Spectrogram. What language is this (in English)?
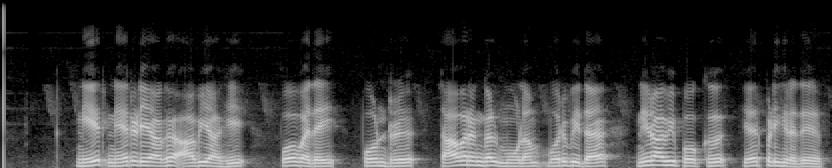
Tamil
